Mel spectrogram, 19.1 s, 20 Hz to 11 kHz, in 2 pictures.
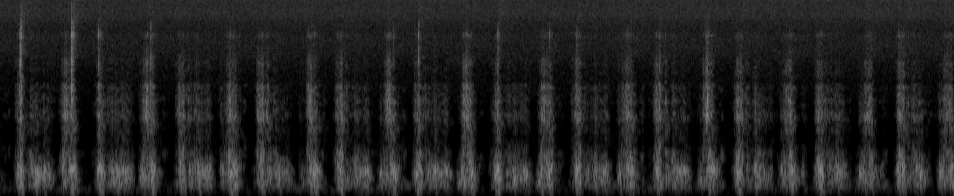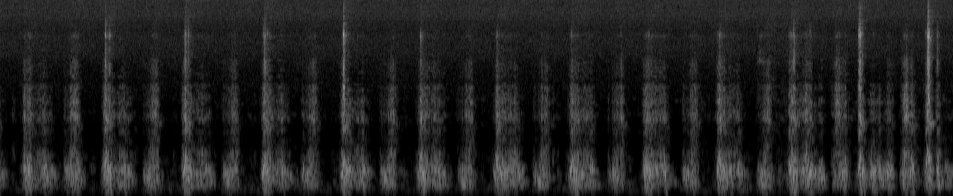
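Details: Midsystolic heart murmur recorded lying down at position p during Valsalva attempts: regular heartbeat about 76 a minute, with a loud, bouncy midsystolic murmur between the heart sounds and patterns of three and four sounds.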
